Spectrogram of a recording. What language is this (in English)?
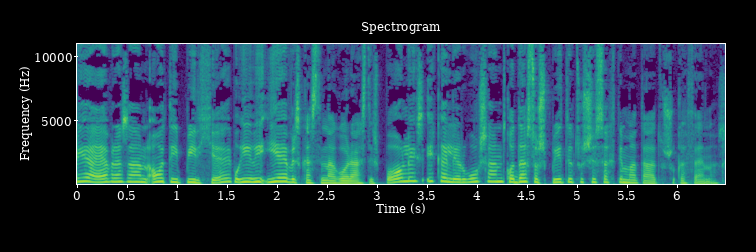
Greek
